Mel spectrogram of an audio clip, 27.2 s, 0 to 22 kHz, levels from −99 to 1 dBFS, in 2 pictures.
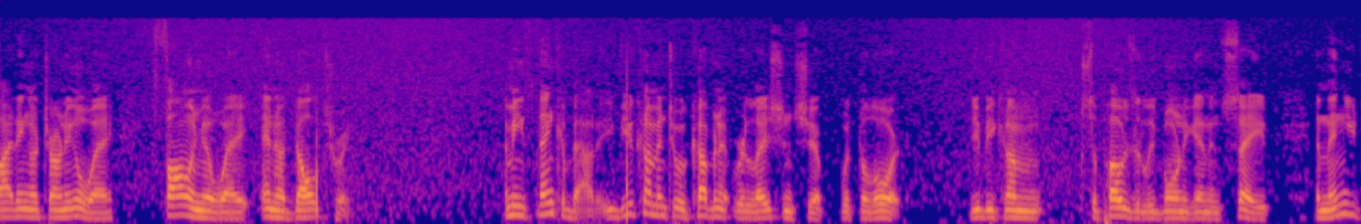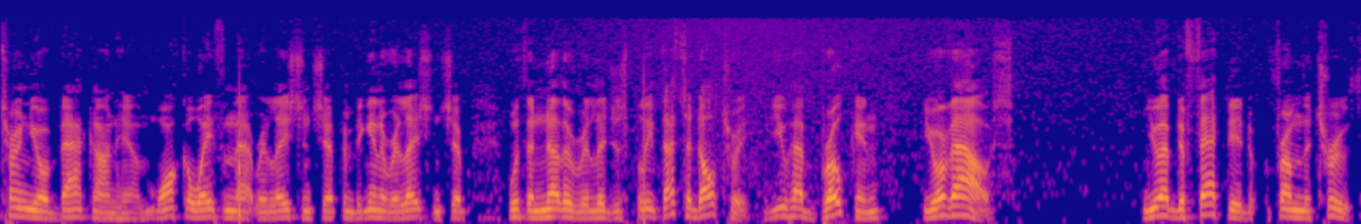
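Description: Overdone noise removal runs through the whole speech clip. A noise reduction stage set too aggressively pulls individual frequency bands down or shuts them off whenever they sit close to its noise estimate, so the background falls away and breaks into twinkling, warbling specks between and under the speech. Unlike codec swirl, this flickering follows the noise floor itself rather than bitrate demands, and low-level parts of the speech are removed along with the noise.

A loud pop lands at 3.17 to 3.19 s, another at 6.27 to 6.29 s just before "come into a covenant", a third at 16.00 to 16.02 s between "walk away from" and "relationship and begin a", and a last at 20.05 to 20.07 s between "relationship with another religious" and "that's adultery". Each is a single sharp pop, the first and third about 20 dB above the speech and the other two about 15 dB. A sudden voltage step or pulse, likely from a plug, switch, static discharge or driver glitch, is added on top while the speech carries on underneath, unlike a dropout or splice.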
